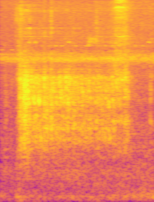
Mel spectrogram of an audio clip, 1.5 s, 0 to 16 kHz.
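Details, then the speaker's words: 2016 Ford F-150 XLT during belt change, idler pulley spun by hand with the belt off: short dry gritty whir dying away over a second; rough, worn idler bearing, advised for replacement. "This one feels good there, so I think I want to tell him, my advice is to go ahead and replace this one here, because I don't like, you can hear it."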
